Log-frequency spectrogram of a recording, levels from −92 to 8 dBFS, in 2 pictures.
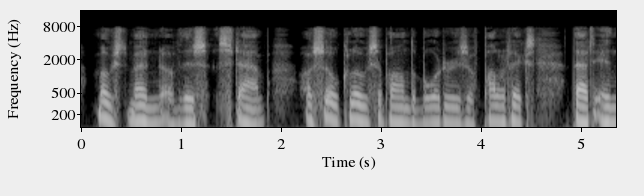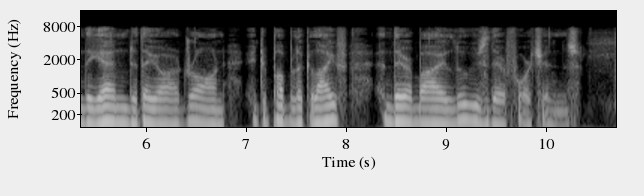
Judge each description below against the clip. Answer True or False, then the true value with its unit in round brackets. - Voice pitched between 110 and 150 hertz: True (135 Hz)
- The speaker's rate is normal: True (155 wpm)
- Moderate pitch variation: False (1.9 semitones)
